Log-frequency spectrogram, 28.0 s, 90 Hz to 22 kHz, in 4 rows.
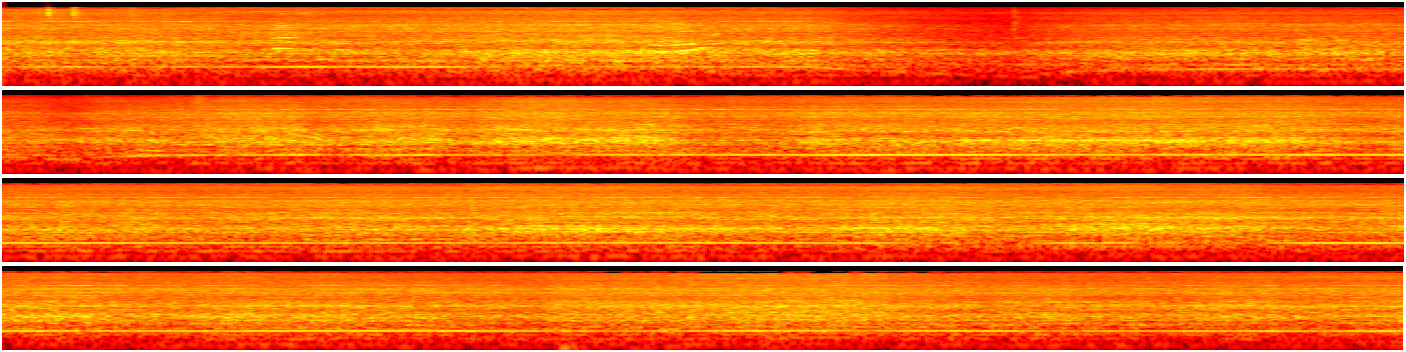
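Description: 1991 Hoover Turbopower 1 Freedom upright vacuum cleaner running steadily while being pushed over a carpet mat. The motor's steady tone sags and wavers for a few seconds about four seconds in, then recovers, with a brief dip again around twenty seconds.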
